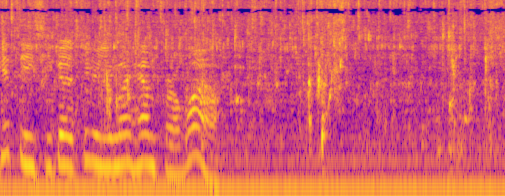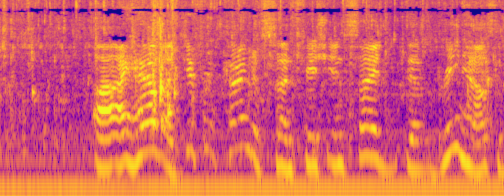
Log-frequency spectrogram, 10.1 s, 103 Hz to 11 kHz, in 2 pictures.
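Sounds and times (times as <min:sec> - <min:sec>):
water trickling into pond: 0:00.0 - 0:10.0.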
